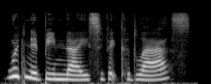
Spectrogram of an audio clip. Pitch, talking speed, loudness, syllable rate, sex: 250 Hz, 225 wpm, -17 LUFS, 4.2 syllables/s, female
